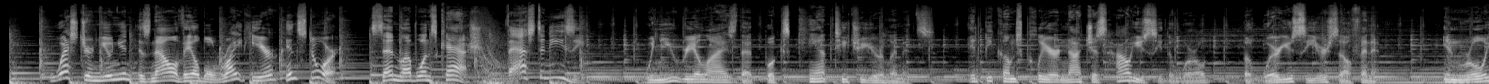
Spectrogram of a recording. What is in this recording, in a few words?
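Commercial, voice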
